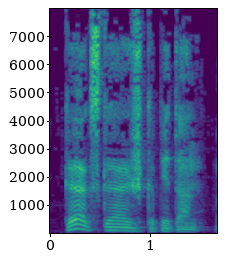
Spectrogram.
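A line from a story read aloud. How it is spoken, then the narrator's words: Sighing agreement. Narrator (Russian): вздохнув, согласился Мартин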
